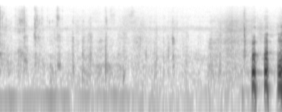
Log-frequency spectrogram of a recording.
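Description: Soft, scattered crunching and clicking of a man chewing a whole cooked soft-shell crawfish, shell and all. Near the end he breaks into a short burst of laughter.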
